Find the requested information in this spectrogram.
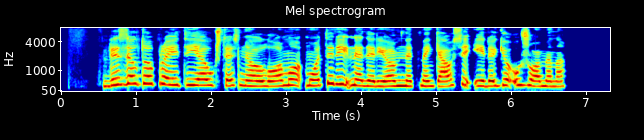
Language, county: Lithuanian, Tauragė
